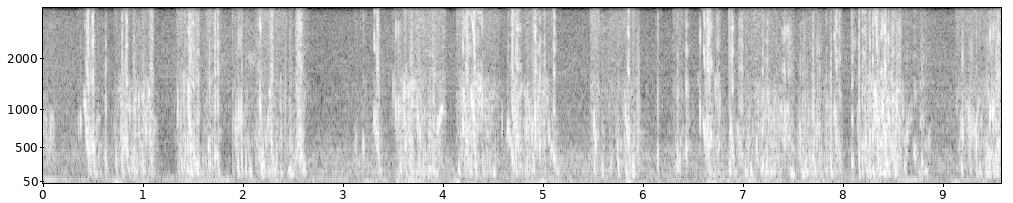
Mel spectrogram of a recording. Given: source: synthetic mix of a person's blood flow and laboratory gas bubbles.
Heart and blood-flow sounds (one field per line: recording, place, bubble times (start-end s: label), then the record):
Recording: Doppler ultrasound of blood flow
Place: subclavian vein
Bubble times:
0.00-0.13 s: bubbles
0.34-1.15 s: bubbles
1.31-1.80 s: bubbles
1.90-2.66 s: bubbles
3.10-3.25 s: bubbles
3.27-3.42 s: bubbles
3.48-4.04 s: bubbles
4.13-5.19 s: bubbles
5.47-5.98 s: bubbles
6.12-6.19 s: bubbles
6.29-6.50 s: bubbles
6.54-8.01 s: bubbles
8.08-8.89 s: bubbles
9.12-9.59 s: bubbles
From the record:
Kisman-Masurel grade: 444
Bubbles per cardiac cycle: continuous sound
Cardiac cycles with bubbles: 100%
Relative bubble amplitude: maximal (0.775 to 0.999)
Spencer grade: 4 (maximum detectable bubble signal sounding continuously throughout systole and diastole of every cardiac period, and overriding the amplitude of the normal cardiac signals)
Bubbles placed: anywhere in the cardiac cycle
